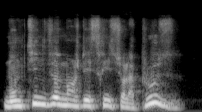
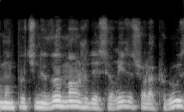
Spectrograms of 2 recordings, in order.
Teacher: le E, qu'on appelle parfois muet, mais qui n'est pas muet chez nous, puisqu'on le prononce souvent. C'est ce qu'on appelle un schwa en, ou schwa en phonétique, donc d'où mon jeu de mots foireux, l'embarras du choix.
